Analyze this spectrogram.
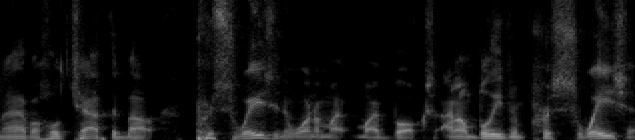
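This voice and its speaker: On a very clean recording with a silent background, a man with a New York accent speaks very fast in an animated tone with ordinary pitch variation. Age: 50s. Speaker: podcast host and self-help author. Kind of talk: motivational teaching from own book. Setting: studio.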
